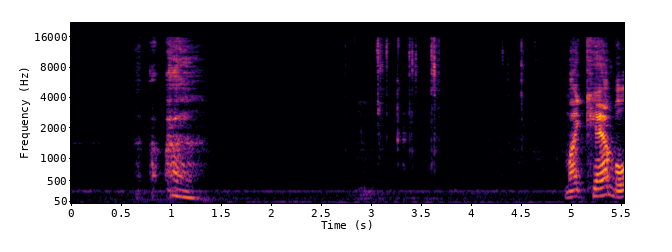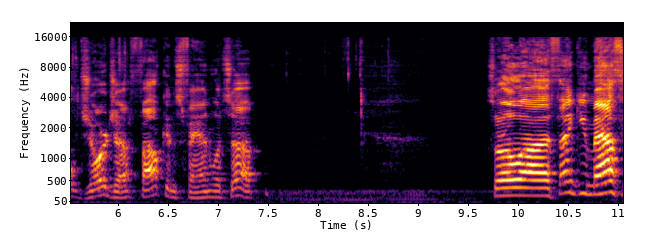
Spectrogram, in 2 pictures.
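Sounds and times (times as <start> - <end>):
faint steady hum: 0.0 - 11.0
man sighing: 0.6 - 1.5.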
